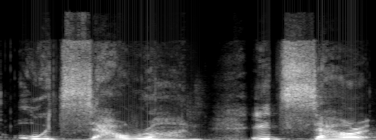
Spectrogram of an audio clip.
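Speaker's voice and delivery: high-pitched put-on fanboy thrill; mock excited fan. Fan nudging his buddy at Sauron, mock excited. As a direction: gush it like an overeager kid. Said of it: "nudging his buddy".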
